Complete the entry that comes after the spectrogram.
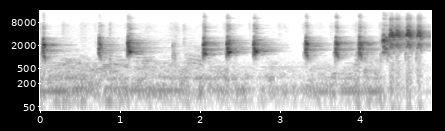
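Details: Male sooty-headed bulbul delivering a series of bright, slurred chirps roughly every half second, finishing with a fast, dense burst of higher twittering notes.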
